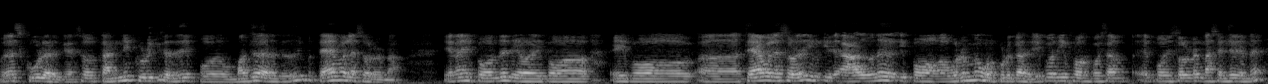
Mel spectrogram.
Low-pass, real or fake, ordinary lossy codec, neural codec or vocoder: 7.2 kHz; real; MP3, 32 kbps; none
